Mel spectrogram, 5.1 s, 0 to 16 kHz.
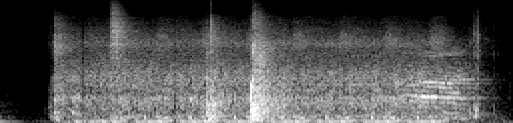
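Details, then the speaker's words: Audi 80 no-start: starter turns engine over at steady pace about four seconds without firing; no spark found after trying another plug wire, distributor suspected; plugs possibly fouled by brake cleaner, multimeter maybe too slow to register. "U: DId you get spark? R: Nope! U: Then I'd bet on the distributor"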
